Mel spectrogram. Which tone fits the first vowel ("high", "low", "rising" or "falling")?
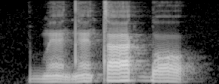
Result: low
